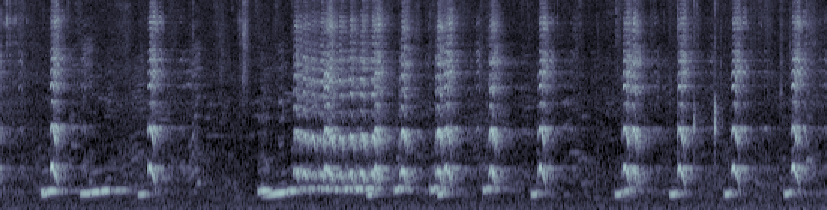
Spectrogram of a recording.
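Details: Several captive siamang apes at the Tulsa Zoo calling: loud harmonic barking hoots in irregular bursts, some rapid and overlapping, with short pauses between rounds.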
